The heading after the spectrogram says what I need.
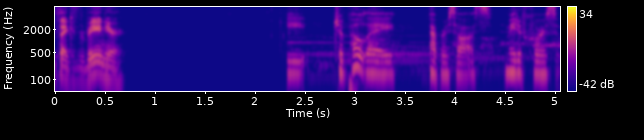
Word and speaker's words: Chipotle: I remember when suburban moms could not pronounce the name Chipotle. They were like Chapatle.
